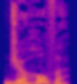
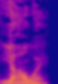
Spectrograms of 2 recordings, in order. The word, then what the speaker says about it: Jehovah: In English, it is usually pronounced Jehovah, but some people pronounce it Yahweh.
